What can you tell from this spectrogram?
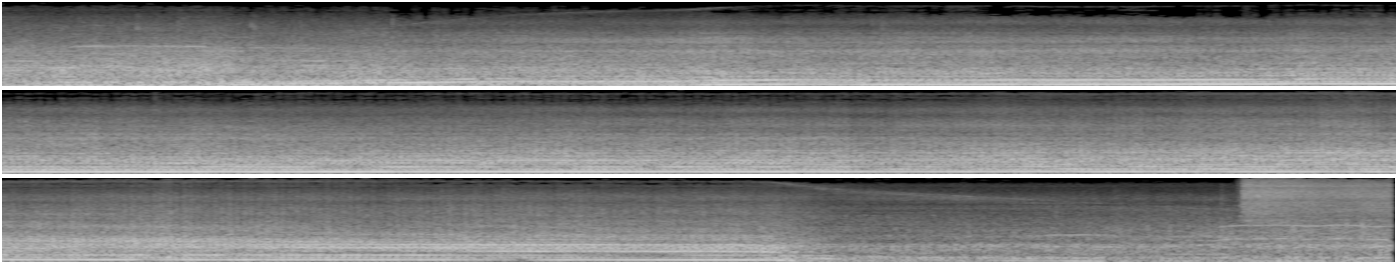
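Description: Dodge Ram's Cummins diesel engine under full throttle pulling a weight sled: the revs climb over the first few seconds, then hold at a steady high pitch. Near the end the engine drops off sharply as the pull ends, and a brief loud hiss follows.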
